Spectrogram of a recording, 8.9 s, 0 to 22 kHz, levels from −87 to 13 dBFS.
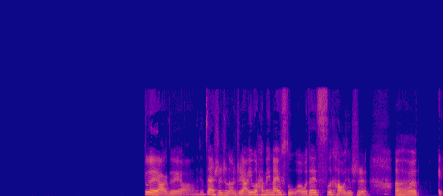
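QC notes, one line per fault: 6.34 s, DC step. The zero line of the waveform jumps suddenly by about -39 dBFS. That sudden shift is heard as a low thump under the speech. The offset then drains away as a 20 Hz high-pass filter pulls it back to zero.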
